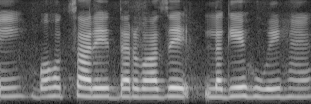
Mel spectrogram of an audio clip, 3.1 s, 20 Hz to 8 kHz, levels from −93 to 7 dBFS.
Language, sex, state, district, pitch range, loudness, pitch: Hindi, female, Haryana, Jhajjar, 240-250 Hz, -18 LUFS, 245 Hz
